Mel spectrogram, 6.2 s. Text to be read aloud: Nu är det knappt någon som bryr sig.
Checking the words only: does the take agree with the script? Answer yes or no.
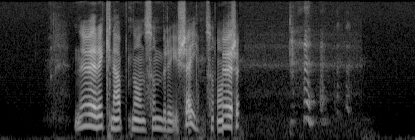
no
